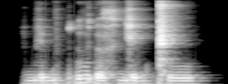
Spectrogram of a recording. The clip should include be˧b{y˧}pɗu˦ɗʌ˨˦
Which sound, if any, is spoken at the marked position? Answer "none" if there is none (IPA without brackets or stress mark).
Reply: u˧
